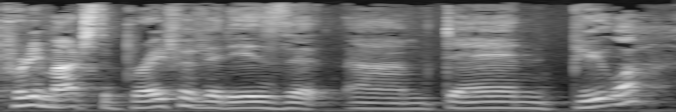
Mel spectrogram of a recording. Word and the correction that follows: Buettner: how do you pronounce his name? – I think it's Buettner, isn't it? – Buettner. – Yeah, Buettner, that's it, yep.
